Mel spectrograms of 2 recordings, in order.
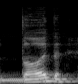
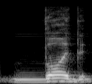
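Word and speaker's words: ضاد: Dod est une lettre grave, alors que la lettre Del est une lettre aiguë.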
